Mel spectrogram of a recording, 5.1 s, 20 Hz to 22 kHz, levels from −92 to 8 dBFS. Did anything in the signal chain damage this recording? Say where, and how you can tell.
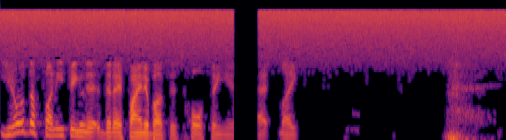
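Yes. At the sample-format conversion stage, a steady thin hiss rising toward the treble runs throughout. That's low bit depth with noise shaping: 3 bits, with the rounding noise pushed upward and sitting only about 10 dB under the speech.

On the network side, right after "about this whole thing", a stream reconnect drops about a quarter-second of silence from 2.33 to 2.60 s. The speech then picks up a bit further on, skipping some material.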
